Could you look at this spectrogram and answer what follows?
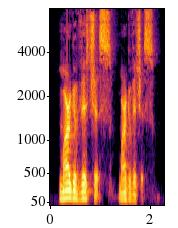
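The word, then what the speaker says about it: Margevicius: Yeah, according to Baseball Reference, you pronounce it Margavicious, with the emphasis on the Gav, G-A-V.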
